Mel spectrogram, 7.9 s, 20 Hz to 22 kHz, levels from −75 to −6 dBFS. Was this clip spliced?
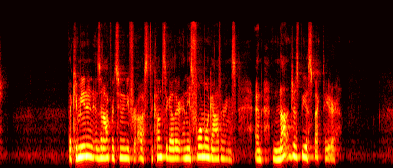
no; 0 cuts

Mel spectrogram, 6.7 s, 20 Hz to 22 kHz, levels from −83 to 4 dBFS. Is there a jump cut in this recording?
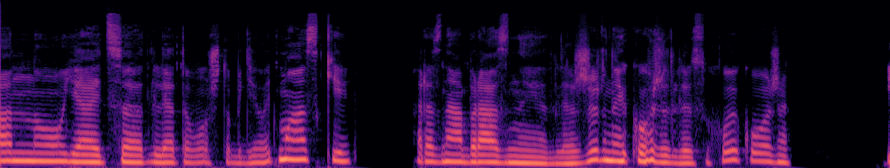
no; 0 cuts

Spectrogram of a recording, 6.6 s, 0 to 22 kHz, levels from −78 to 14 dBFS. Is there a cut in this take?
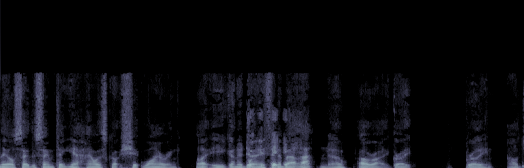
yes; 2 cuts; at 2.3 s, 4.4 s

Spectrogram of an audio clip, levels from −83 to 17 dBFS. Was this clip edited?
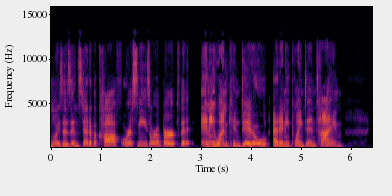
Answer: yes; 2 cuts; at 2.9 s, 4.4 s

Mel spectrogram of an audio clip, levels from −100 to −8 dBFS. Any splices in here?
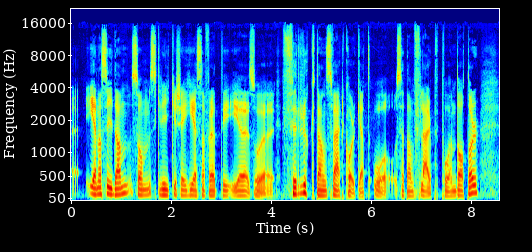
yes; 1 cut; at 4.1 s

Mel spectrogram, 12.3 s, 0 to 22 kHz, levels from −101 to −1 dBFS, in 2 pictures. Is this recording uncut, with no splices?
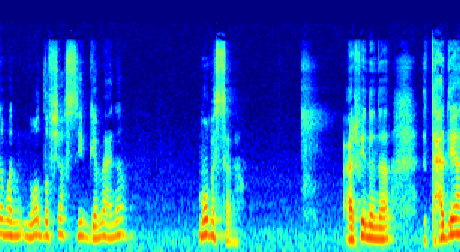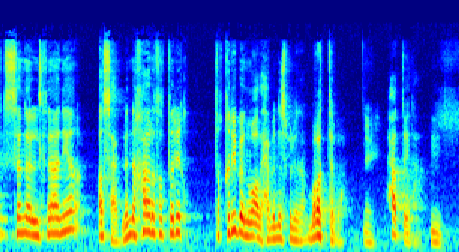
yes; 0 cuts

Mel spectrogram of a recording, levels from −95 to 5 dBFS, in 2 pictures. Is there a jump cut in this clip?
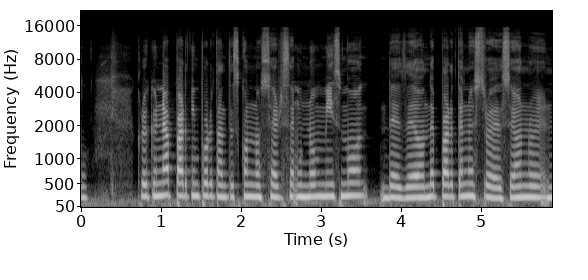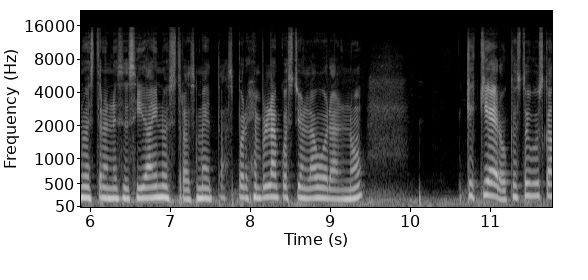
yes; 2 cuts; at 1.4 s, 2.6 s

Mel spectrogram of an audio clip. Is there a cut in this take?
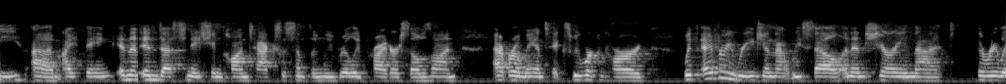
yes; 2 cuts; at 1.4 s, 6.0 s

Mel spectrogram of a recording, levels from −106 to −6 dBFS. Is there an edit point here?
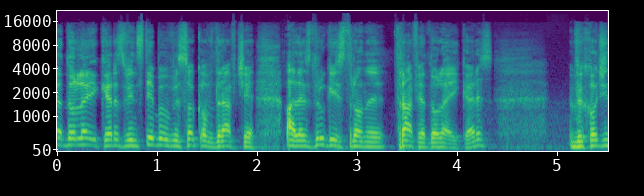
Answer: no; 0 cuts

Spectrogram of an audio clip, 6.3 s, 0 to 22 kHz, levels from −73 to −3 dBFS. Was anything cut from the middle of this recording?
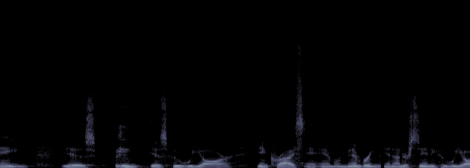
yes; 3 cuts; at 2.2 s, 4.1 s, 5.1 s

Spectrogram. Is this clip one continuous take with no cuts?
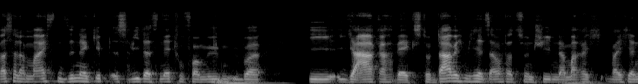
no; 2 cuts; at 1.3 s, 3.9 s

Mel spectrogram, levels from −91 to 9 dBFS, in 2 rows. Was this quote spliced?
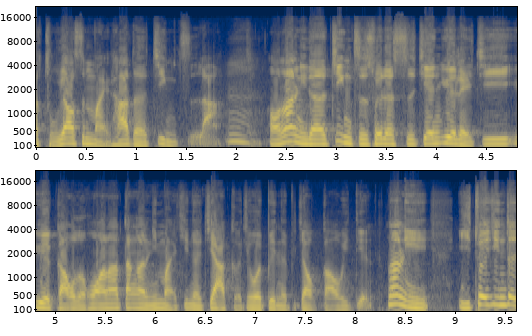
yes; 1 cut; at 8.2 s

